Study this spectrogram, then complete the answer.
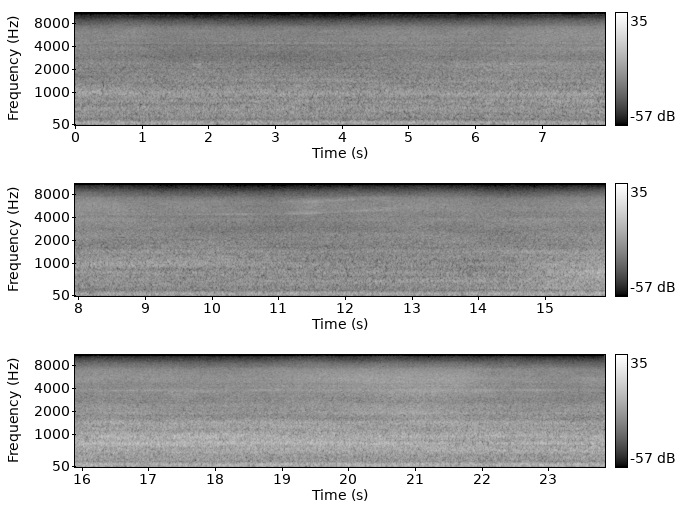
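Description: Jet engines roar and whine steadily, growing louder partway through.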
